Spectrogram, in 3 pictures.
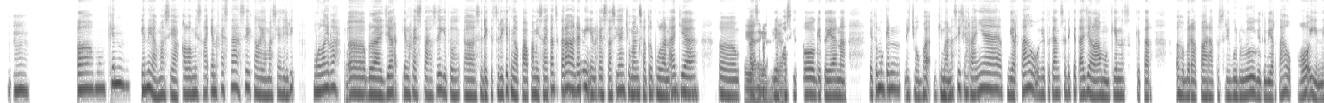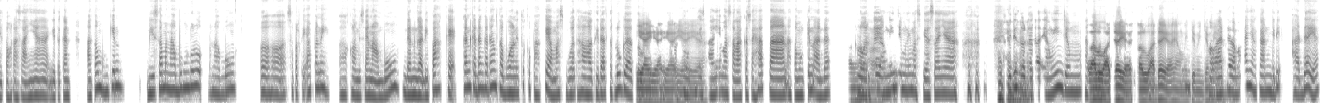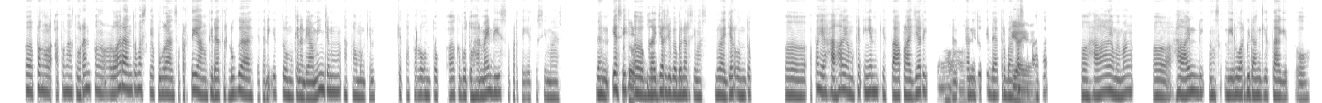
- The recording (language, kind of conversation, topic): Indonesian, unstructured, Bagaimana kamu membayangkan hidupmu lima tahun ke depan?
- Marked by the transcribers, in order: other noise; other background noise; tapping; chuckle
